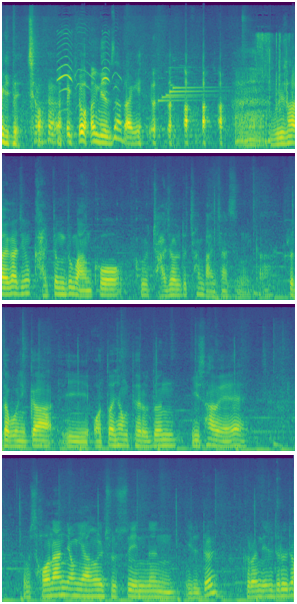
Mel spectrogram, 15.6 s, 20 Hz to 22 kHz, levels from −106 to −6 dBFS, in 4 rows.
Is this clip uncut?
no; 1 cut; at 3.6 s

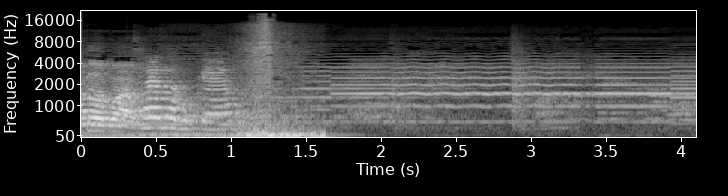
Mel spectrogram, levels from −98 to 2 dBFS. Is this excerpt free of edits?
no; 1 cut; at 1.4 s

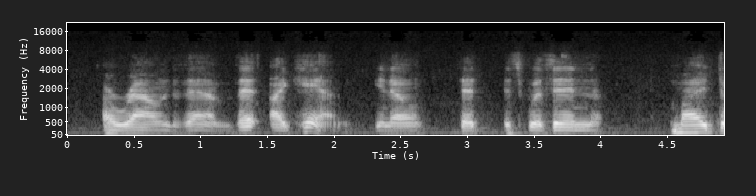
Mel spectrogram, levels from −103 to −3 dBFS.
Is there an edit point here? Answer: yes; 1 cut; at 2.9 s

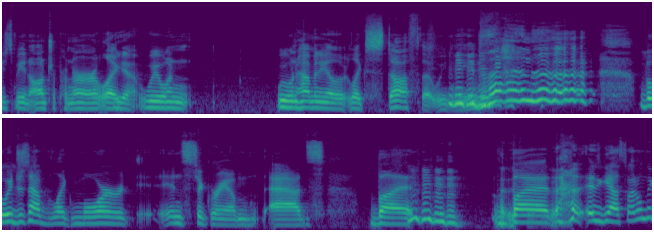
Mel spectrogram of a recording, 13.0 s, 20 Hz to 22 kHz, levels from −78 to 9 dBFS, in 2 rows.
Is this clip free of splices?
yes; 0 cuts

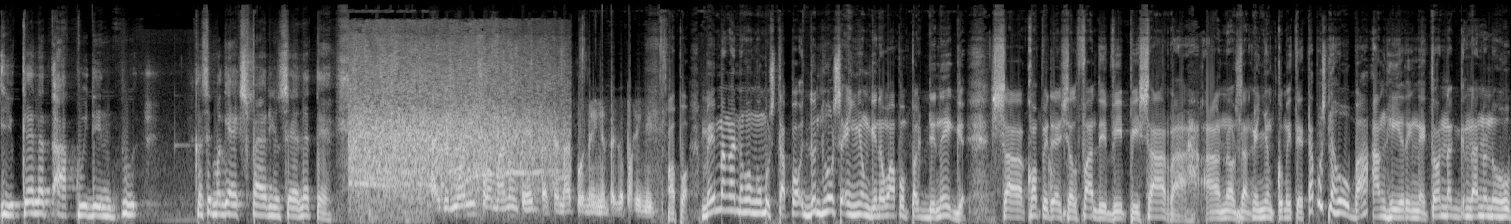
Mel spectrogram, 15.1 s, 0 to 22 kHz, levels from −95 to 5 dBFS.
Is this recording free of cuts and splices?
no; 1 cut; at 3.5 s

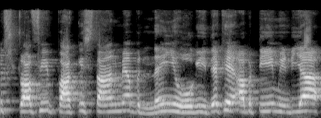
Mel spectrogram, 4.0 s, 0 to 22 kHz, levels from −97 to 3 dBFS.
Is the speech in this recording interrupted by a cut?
no; 0 cuts

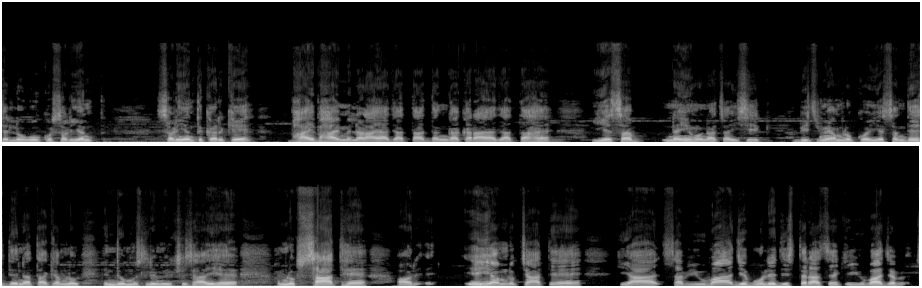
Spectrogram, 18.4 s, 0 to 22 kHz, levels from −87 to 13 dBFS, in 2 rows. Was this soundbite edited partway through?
no; 0 cuts

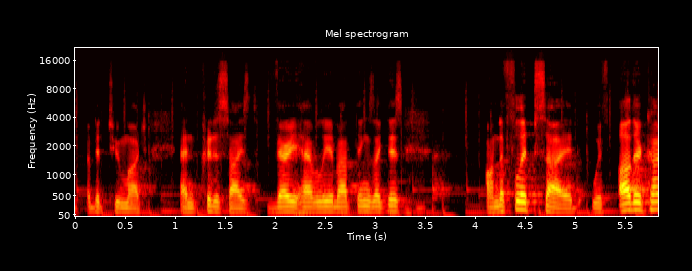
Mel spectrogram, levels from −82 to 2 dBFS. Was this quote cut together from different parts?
yes; 1 cut; at 3.6 s

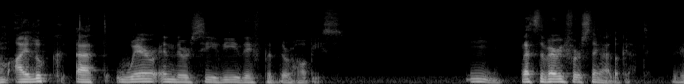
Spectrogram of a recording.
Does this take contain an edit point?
no; 0 cuts

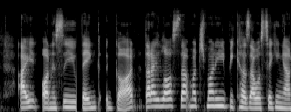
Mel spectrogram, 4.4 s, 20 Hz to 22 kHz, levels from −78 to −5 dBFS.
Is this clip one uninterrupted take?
no; 1 cut; at 1.0 s

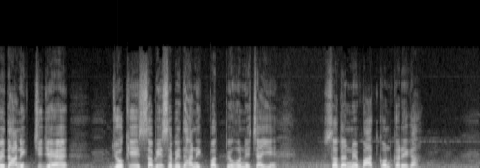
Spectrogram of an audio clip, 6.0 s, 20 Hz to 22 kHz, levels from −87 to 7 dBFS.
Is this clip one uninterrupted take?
yes; 0 cuts

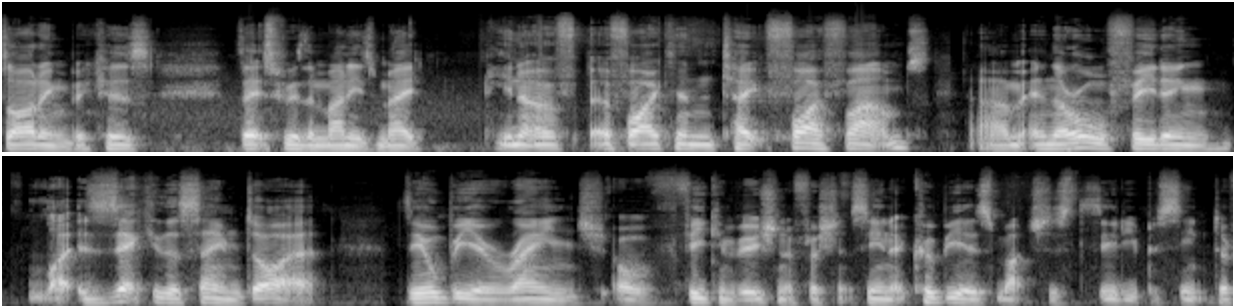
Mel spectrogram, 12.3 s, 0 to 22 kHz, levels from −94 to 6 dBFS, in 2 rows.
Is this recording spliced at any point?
no; 0 cuts

